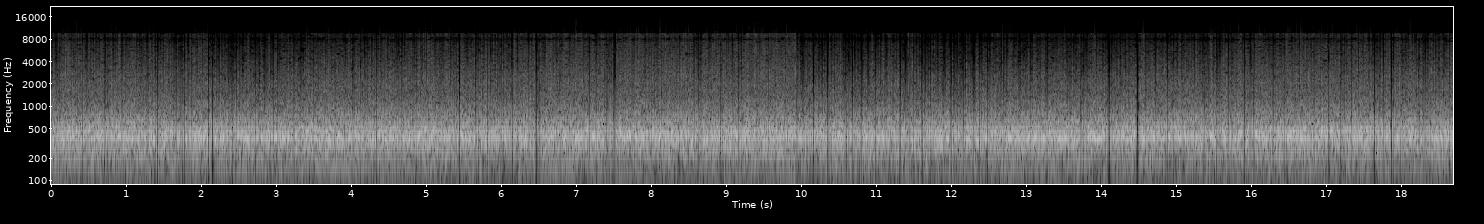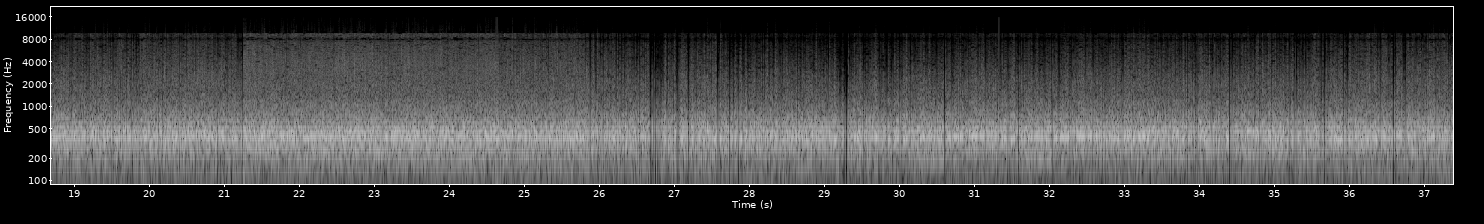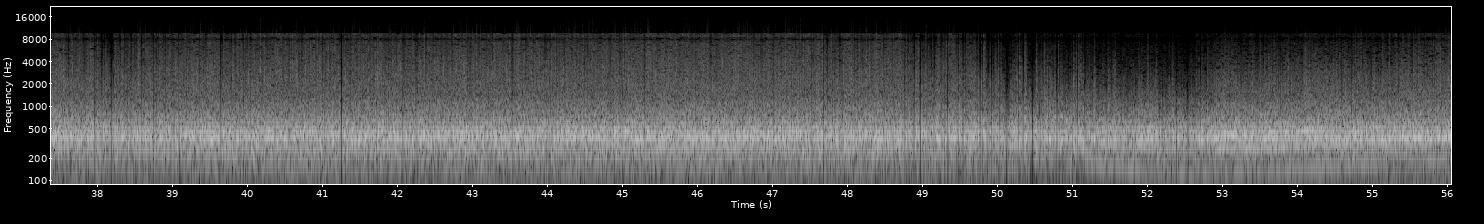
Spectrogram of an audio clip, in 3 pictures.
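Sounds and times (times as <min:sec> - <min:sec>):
race car engine running hard: 0:00.0 - 0:27.2, 0:42.3 - 0:56.0
wind and road rush: 0:00.0 - 0:56.0.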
